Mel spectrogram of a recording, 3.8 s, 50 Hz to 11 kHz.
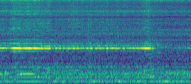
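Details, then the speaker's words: Nomad 883 desktop CNC mill cutting a small test gear with 1/8 or 1/6 inch end mill: steady spindle whine with buzzing, humming vibration riding on the cut; edges still look okay. End mill chatter. "the good news here is that the edges look pretty good I mean you can hear there's chatter but the edges look okay"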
